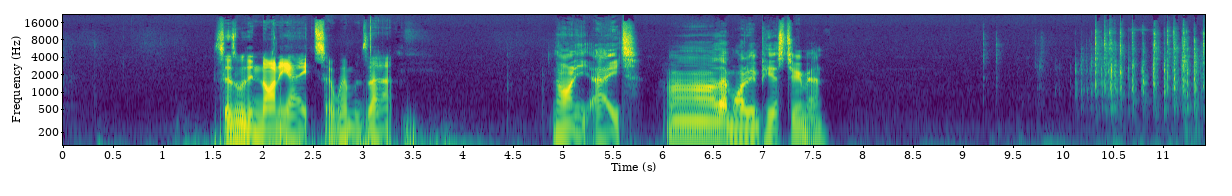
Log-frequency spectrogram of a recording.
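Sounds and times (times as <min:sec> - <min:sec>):
speech: 0:01.6 - 0:03.6, 0:04.9 - 0:07.7
typing on an old computer keyboard from 1993: 0:09.2 - 0:11.4.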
